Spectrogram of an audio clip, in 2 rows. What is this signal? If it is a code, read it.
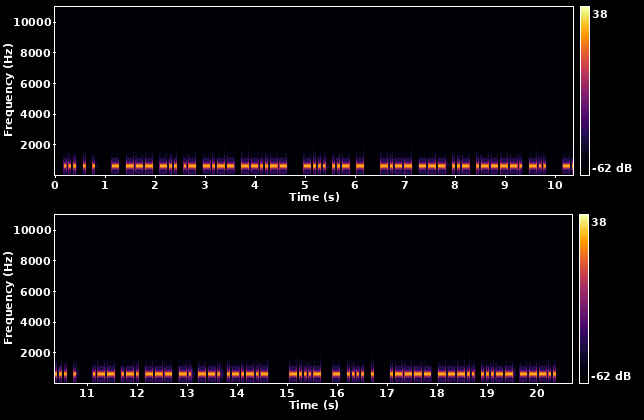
Morse code, heard as a keyed tone, about 25 wpm, 600 Hz. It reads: SEE TODAY, BUT YOU'D BE WRONG. <BT> THE 1838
